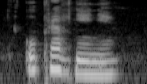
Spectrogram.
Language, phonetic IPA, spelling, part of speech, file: Polish, [ˌupravʲˈɲɛ̇̃ɲɛ], uprawnienie, noun, LL-Q809 (pol)-uprawnienie.wav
